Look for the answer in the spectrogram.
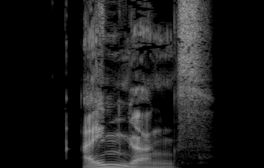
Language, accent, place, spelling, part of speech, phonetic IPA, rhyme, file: German, Germany, Berlin, eingangs, adverb / preposition, [ˈaɪ̯nɡaŋs], -aɪ̯nɡaŋs, De-eingangs.ogg
- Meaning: at the beginning, as part of the introduction (of an event or text)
